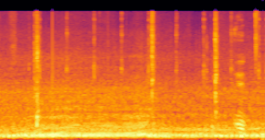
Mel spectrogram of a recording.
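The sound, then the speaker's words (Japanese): Steady street traffic rumble with a car engine droning, scattered clinks and clatter on top, and faint voices mixed into the busy outdoor noise of a high-traffic street crowded with people and bicycles. “今ね交通量が多いところを通っておりましてね人も自転車もいっぱいいる状態で”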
